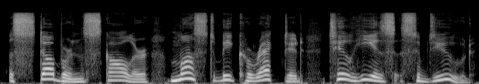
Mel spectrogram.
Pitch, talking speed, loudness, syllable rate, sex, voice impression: 170 Hz, 125 wpm, -19 LUFS, 3.6 syllables/s, male, very masculine, very middle-aged, very thick, very tensed, very powerful, very bright, soft, very clear, muffled, cool, slightly intellectual, refreshing, very sincere, very calm, mature, very friendly, very reassuring, very unique, slightly elegant, very wild, sweet, very lively, very kind, very intense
